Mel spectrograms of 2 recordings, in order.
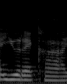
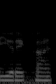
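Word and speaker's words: Eureka: juga di situ Itu ada namanya yureka yureka Nah itu pengejaannya e u r e k a.lpg nah instagram-nya boleh dilihat-lihat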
